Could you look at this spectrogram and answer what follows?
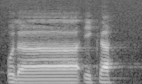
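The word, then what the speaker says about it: ulaika (أولئك): Another example, ulaika. So we do not pronounce the waw. We say ulaika.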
